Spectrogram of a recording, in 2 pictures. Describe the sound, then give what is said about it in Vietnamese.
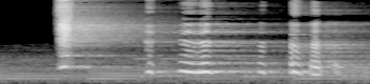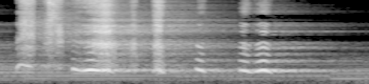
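A girl crying at night on a small dirt path among bushes, mournful and eerie: halting bursts of whimpering, wailing sobs broken by sharp gasping breaths, rising and falling in uneven waves throughout. “Là tiếng khóc, tiếng khóc của một cô gái. Thanh âm thê lương lại ma mị vô cùng.”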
